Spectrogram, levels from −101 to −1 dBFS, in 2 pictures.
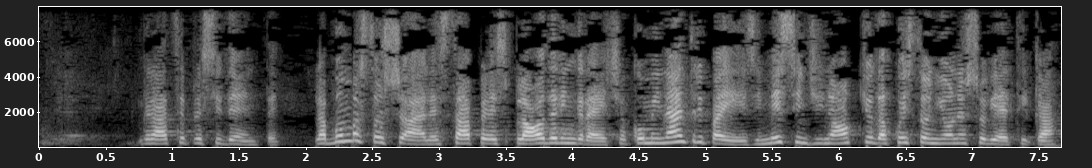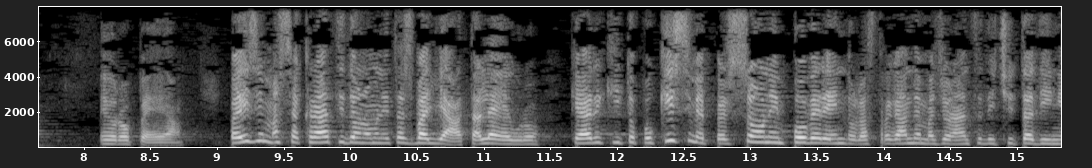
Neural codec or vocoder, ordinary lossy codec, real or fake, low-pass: none; none; real; none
